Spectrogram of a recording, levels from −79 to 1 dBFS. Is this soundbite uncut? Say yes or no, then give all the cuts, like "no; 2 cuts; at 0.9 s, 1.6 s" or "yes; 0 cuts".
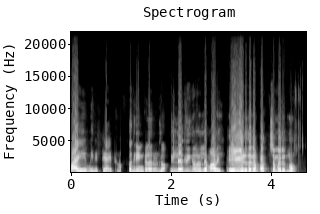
no; 2 cuts; at 1.0 s, 3.1 s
